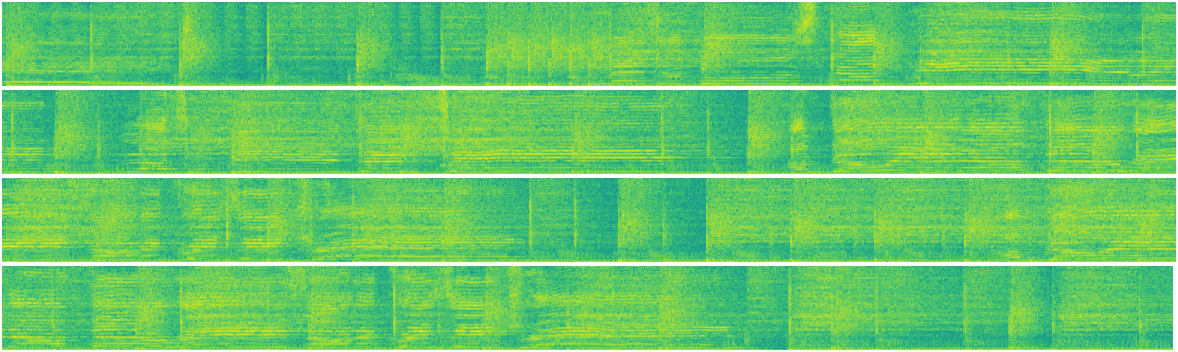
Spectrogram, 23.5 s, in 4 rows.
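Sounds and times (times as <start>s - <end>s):
person singing: 0.0s - 0.9s, 3.0s - 14.6s, 16.7s - 21.6s
rock guitar backing track: 0.0s - 23.4s.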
